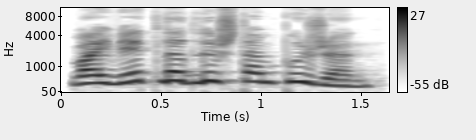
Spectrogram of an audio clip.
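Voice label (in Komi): вай ветлӧдлыштам пыжӧн, Komi, female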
